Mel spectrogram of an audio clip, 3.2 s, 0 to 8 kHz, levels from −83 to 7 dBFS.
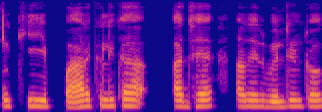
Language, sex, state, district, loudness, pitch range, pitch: Bengali, male, West Bengal, Malda, -19 LUFS, 160-170 Hz, 165 Hz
